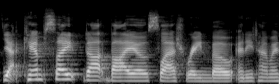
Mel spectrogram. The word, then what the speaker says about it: Ranebo: more time absolutely yeah so my name is Rainbow it's spelled r-a-n-e-b-o um I just released my website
